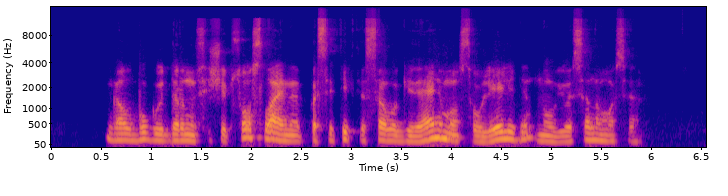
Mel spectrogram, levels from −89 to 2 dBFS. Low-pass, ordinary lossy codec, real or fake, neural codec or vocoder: 14.4 kHz; Opus, 16 kbps; fake; vocoder, 44.1 kHz, 128 mel bands, Pupu-Vocoder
